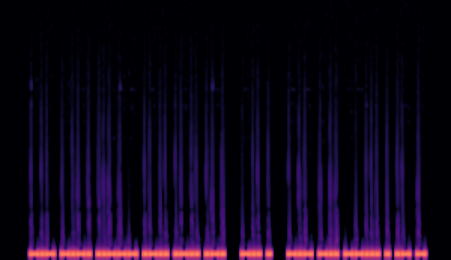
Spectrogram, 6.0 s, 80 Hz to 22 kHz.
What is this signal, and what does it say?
Morse code, heard as a keyed tone, about 34 wpm, 690 Hz. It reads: KC2LLR DE KD7EAT
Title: USA Callsign DE Callsign - 6 Characters - 35wpm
